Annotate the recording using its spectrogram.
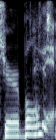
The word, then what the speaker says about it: herbal: I don't think they pronounce the H in herbal.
